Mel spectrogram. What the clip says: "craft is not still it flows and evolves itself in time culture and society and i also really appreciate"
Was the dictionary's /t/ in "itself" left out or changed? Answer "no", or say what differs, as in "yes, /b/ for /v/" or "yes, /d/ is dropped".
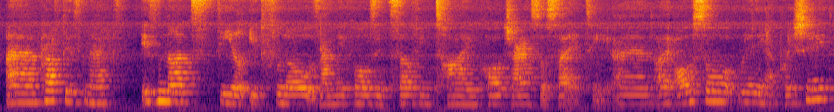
no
